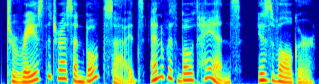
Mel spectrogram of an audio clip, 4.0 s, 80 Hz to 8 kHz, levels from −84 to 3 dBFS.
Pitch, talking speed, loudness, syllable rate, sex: 215 Hz, 195 wpm, -18 LUFS, 4.4 syllables/s, female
